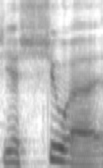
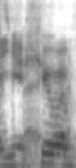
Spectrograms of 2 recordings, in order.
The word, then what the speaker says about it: Yeshua: follow my stuff to call him Yeshua or Yeshua it's really pronounced Yeshua is how it's pronounced yeah Yeshua Ben Joseph Joseph yeah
